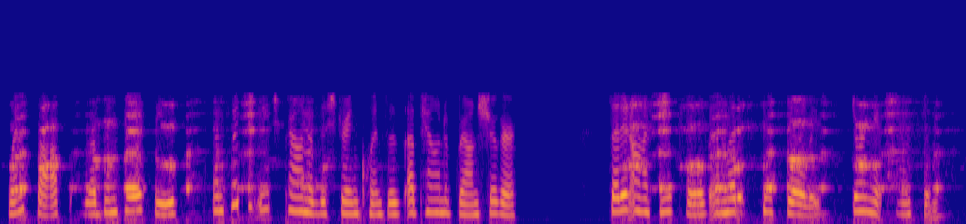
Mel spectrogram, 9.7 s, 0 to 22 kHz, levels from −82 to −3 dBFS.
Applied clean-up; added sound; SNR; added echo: neural mask model RNNoise.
